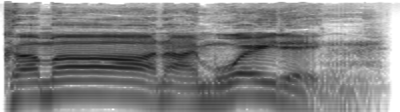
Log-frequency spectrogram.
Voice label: Male Human Idle; Cornelius; Cariel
